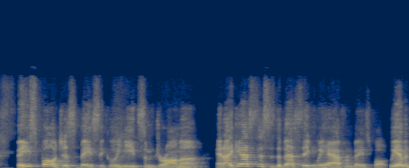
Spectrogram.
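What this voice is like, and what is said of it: Usual voice. Nothing is said of it.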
